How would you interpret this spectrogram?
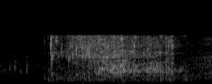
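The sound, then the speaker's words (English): Liquid is poured out as a libation to the east in a steady, splashy stream for just over a second, moderately loud, then stops abruptly. No voices accompany it. “I pour libations to the east.”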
